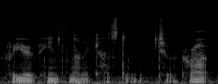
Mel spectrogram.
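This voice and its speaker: Whispering man with deep, gravelly creak. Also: fairly even intonation. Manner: soft, unhurried, hushed whispering. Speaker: ASMR video creator. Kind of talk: whispered ASMR unboxing, reading aloud and commenting.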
